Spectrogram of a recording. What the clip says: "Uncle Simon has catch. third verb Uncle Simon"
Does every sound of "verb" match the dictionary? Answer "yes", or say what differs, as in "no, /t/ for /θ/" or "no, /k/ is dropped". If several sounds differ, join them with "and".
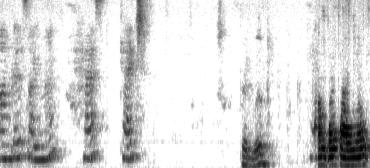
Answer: no, /b/ is dropped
